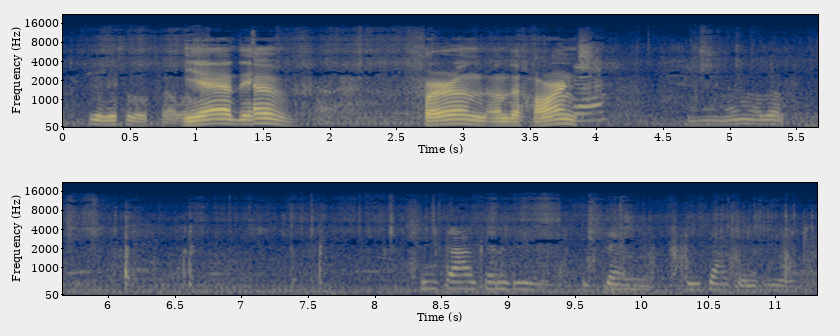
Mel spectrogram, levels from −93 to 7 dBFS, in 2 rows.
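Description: At 1.40 to 1.44 s, damaged data in a compressed stream corrupts frames, so the decoder misreads them, loses sync and hunts for the next valid frame header. For those 40 ms the sound breaks into a brief chirp, squawk, click or short hole.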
